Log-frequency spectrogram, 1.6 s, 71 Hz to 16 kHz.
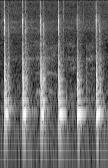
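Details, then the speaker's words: PDR tapping on the deck lid of a 2014 Subaru Crosstrek: even light hammer taps each ring hollow and drum-like over a tensioned high spot, unlike the normal sound elsewhere; the sound changes as the metal flattens. "And you can hear that kind of weird sound, as opposed to up here where it's a normal sound, but this kind of sounds like it's the backside of a metal drum."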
